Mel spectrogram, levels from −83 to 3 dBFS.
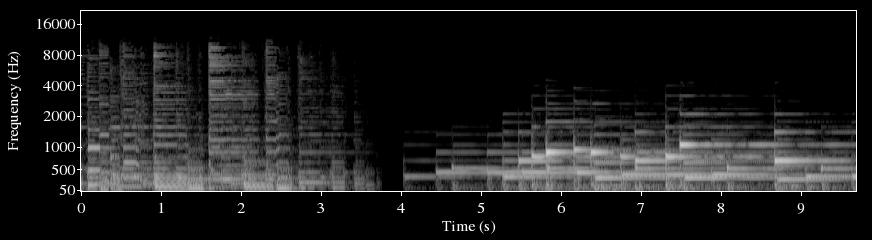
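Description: No technical faults can be heard anywhere in the recording.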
